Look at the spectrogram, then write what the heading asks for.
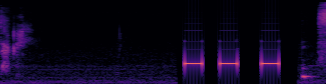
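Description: Three identical steady beeps of a censorship bleep sound in quick succession, loud and pure-toned, bracketed by quiet murmured talk before and a voice resuming after.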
